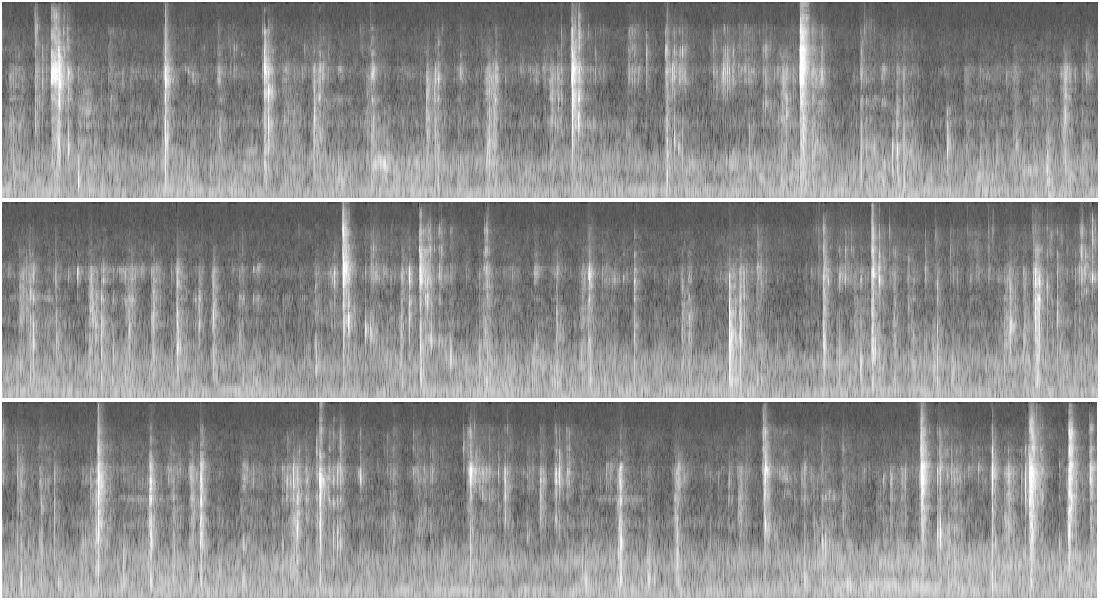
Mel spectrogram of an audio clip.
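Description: Close-miked chewing and lip-smacking on sauce-glazed oxtail and rib meat, with sharp wet mouth clicks scattered irregularly throughout; the loudest comes about eight seconds in.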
